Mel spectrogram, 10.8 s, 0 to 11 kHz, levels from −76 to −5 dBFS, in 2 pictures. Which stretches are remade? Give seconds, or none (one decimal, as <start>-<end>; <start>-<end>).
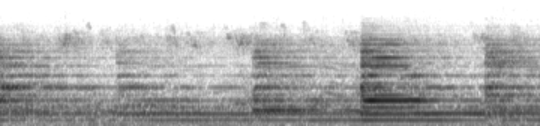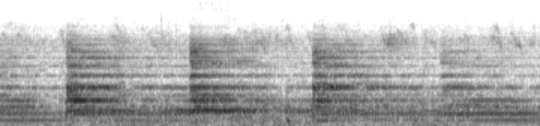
0.0-2.0; 2.5-3.5; 4.1-10.8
